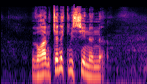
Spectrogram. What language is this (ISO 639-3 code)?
kab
